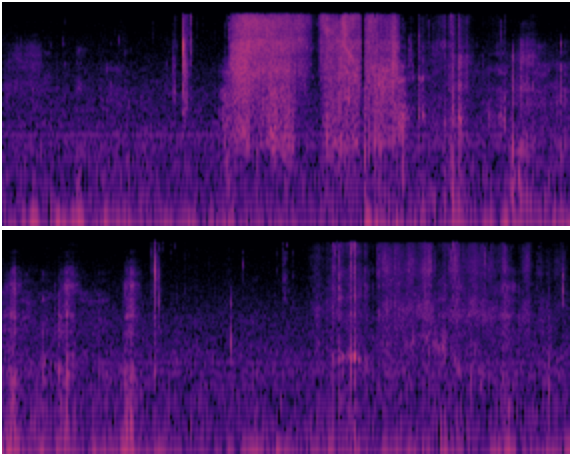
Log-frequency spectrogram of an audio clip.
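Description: Close-miked mouth sounds of someone chewing a Double Stuf Oreo cookie, with wet smacks and small clicks, and a loud slurp of saliva about two seconds in that lasts a second or two.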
